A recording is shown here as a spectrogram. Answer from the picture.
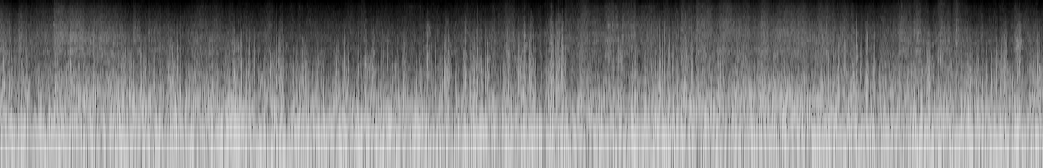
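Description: Wind buffeting a microphone held outside a moving passenger train, over the steady rumble of the coach running along the track.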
